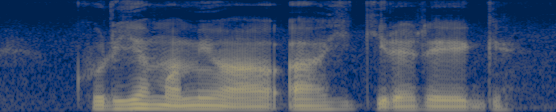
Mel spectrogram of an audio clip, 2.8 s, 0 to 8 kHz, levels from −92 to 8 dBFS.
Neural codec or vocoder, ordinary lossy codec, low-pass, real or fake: none; none; none; real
